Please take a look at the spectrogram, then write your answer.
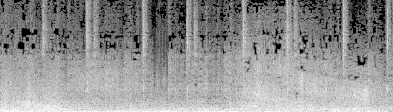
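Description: A Eurofighter Typhoon jet flies with a loud, sustained broadband roar that holds steady and fades slightly at the end.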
